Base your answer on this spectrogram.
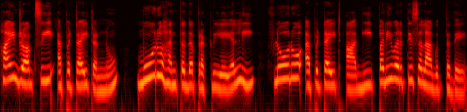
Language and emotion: Kannada, neutral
